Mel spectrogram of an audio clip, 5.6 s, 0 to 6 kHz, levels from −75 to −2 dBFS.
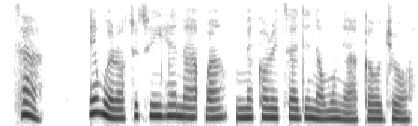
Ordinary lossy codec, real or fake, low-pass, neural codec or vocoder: none; real; 5.4 kHz; none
